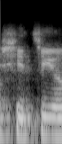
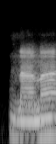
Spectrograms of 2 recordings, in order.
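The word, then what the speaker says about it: 七: সাতকে সিচিও বলে, নানা এবং সিচি দুইটা আছে সাতের উচ্চারণ।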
